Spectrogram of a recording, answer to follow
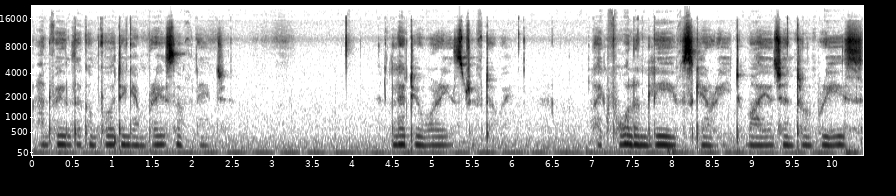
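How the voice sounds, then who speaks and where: A woman whispers at a fairly slow pace, stopping often for long pauses. Background noise is noticeable. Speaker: meditation guide. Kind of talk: sleep meditation. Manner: whispered; soft-spoken, slow.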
